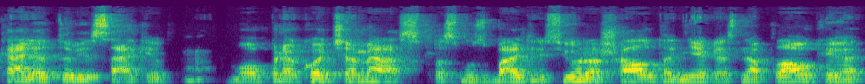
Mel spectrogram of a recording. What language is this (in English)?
Lithuanian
